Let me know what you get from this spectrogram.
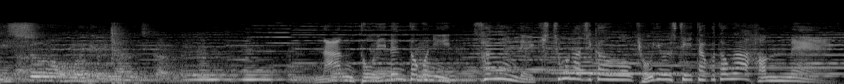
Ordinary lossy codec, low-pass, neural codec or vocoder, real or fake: none; 7.2 kHz; none; real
